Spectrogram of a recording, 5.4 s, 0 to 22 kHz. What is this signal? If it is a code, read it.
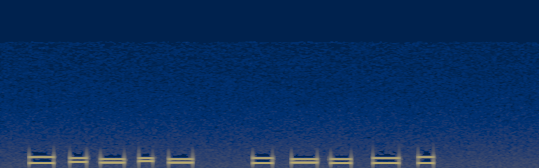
DTMF, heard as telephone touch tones, dialled by hand, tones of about 200 ms. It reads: 38404 24123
